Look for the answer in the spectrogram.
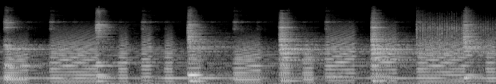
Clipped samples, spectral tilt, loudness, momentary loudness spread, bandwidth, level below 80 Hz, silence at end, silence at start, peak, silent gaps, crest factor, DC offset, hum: under 0.1%; -3 dB/octave; -18 LUFS; 7 LU; 16 kHz; -40 dBFS; 0 s; 0 s; 0 dBFS; none; 18 dB; under 0.1%; none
